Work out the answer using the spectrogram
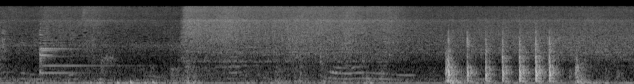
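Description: Garlic and rice frying in very hot pork lard: a loud sizzle starts suddenly about two seconds in and fades, then a quick run of about nine knocks of a utensil against the pan as the rice is stirred.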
